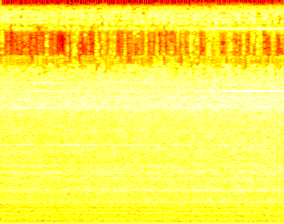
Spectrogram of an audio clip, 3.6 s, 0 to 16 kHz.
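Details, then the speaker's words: 2018 Ford Fusion Hybrid after replacement of its HF35 transmission, which had squealed from a failed stator bearing; in reverse it gives only a steady low engine hum with no squeal or whine. Normal running after repair. "Nice and quiet. So, you hear more engine noise than anything else. Transmission, go ahead and put it in reverse"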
